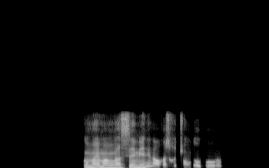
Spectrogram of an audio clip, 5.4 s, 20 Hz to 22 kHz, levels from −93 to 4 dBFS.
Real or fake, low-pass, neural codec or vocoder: fake; 7.2 kHz; autoencoder, 48 kHz, 32 numbers a frame, DAC-VAE, trained on Japanese speech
